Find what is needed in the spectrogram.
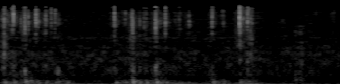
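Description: Faint typing on a computer keyboard: quick runs of keystrokes, in three bursts.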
